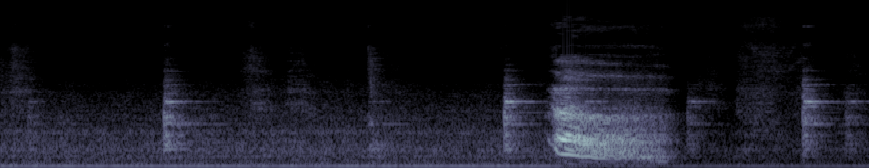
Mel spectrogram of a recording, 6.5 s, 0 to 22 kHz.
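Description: A man's loud gasping exhale about four seconds in, falling in pitch, with a few short sharp sounds around it. It is the strained breathing of someone holding about 200 pounds in each hand at lockout in a farmer's-walk grip hold.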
